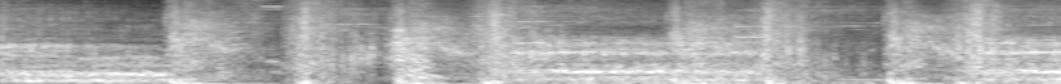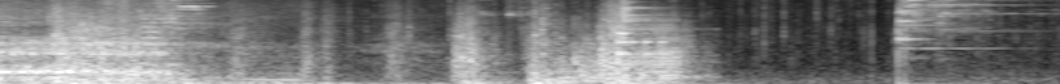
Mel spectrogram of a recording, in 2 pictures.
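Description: Swords clash and strike in a quick fight.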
